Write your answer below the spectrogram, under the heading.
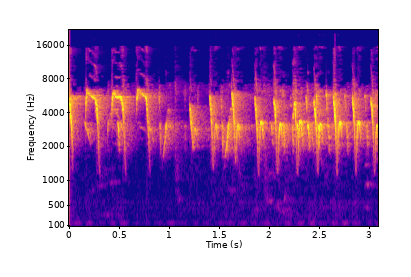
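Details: Ciblek, or bar-winged prinia, gives rapid scratchy chirps used as a training lure, dense runs of downslurred and flicked notes that grow faster toward the end, with a low hum behind.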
